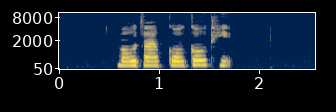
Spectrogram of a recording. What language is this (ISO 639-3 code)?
yue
